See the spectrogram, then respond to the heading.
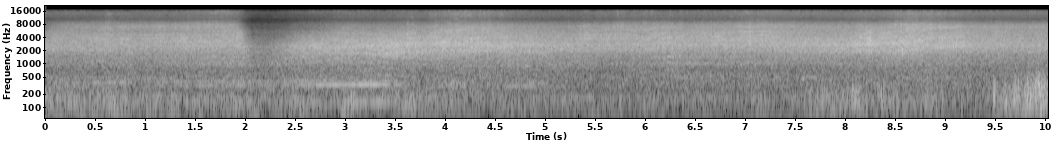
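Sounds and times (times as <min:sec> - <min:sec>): heavy rain: 0:00.0 - 0:10.0
strong wind in trees: 0:02.0 - 0:10.0.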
